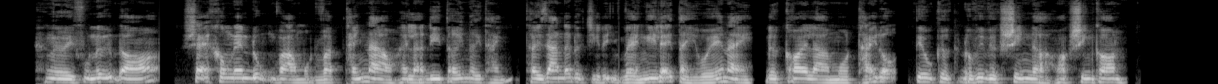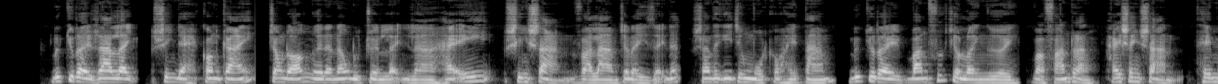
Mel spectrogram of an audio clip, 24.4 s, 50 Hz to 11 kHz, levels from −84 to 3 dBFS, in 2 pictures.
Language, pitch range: Vietnamese, 120-150 Hz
